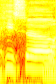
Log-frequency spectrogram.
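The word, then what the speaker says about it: Risso: Because I believe he's Brazilian, and they pronounced the R as an H. – Got whatever. – It. – Eduardo Hisso.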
